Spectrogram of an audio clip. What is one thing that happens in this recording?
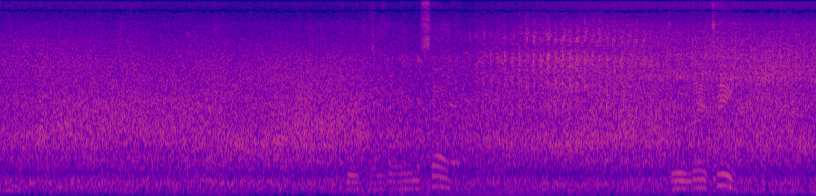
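Cars drive past on a road nearby.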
